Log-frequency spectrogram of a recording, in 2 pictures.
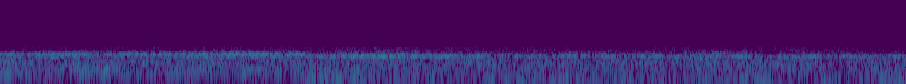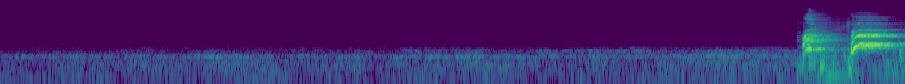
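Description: A small dog breathes softly in its sleep.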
